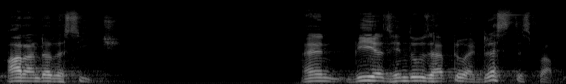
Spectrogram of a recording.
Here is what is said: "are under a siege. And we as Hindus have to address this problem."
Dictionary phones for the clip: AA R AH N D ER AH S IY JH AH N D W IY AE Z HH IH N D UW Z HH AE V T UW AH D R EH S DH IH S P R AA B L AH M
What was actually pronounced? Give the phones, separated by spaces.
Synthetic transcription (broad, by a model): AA R AH N D ER AH S IY CH AH N D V IY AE Z HH IH N D UW Z HH AE V T UW AH D R EH S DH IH S P R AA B L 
